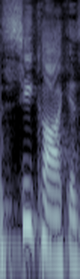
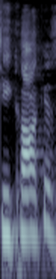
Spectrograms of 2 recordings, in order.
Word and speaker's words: Secaucus: 30 p.m over in Secaucus that's how you're supposed to pronounce it right I believe it's Secaucus as opposed to Secaucus people are very particular about that there were eight hey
